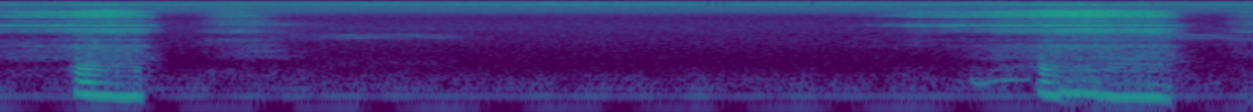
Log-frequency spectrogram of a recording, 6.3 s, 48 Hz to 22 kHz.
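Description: Two low, rattling snores about five seconds apart, roughly 12 breaths a minute, with quiet between; ordinary snoring.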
